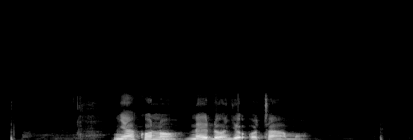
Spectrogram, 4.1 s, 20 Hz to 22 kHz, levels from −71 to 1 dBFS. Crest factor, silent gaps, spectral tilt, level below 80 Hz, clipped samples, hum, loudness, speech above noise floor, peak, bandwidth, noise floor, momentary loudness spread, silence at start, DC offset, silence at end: 18 dB; none; -7.5 dB/octave; -58 dBFS; under 0.1%; none; -15 LUFS; 57 dB; 0 dBFS; 7.4 kHz; -72 dBFS; 11 LU; 1.15 s; under 0.1%; 1.1 s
